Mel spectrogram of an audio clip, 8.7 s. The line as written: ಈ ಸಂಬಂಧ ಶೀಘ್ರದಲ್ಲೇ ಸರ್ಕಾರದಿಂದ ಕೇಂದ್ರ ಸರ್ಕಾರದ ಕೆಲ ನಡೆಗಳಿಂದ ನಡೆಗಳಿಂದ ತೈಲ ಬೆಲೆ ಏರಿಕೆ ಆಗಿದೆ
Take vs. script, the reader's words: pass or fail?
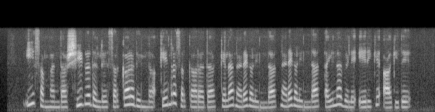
pass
